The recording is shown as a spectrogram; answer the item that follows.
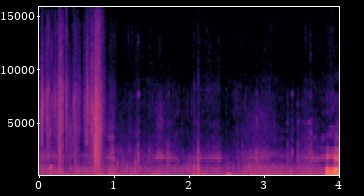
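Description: Footsteps pushing through tall dry grass, with irregular low thuds and the rustle of stems brushing past. A faint voice is heard briefly near three seconds in.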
